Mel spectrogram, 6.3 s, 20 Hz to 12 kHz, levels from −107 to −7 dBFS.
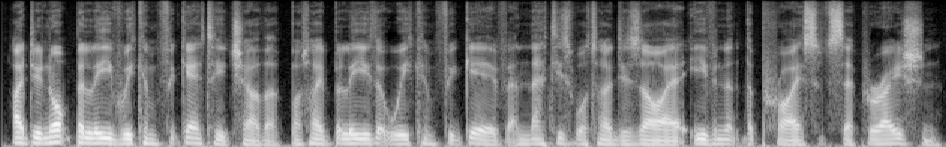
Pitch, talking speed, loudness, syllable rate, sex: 95 Hz, 265 wpm, -20 LUFS, 7.1 syllables/s, male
